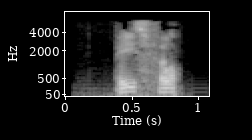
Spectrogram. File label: "peaceful", English; adjectives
